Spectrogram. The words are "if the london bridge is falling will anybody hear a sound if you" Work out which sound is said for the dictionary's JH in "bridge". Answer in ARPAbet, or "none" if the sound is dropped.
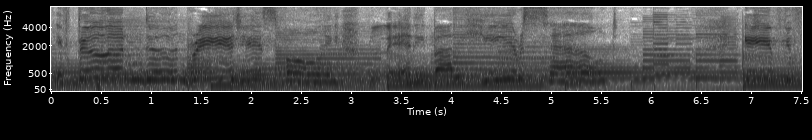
JH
